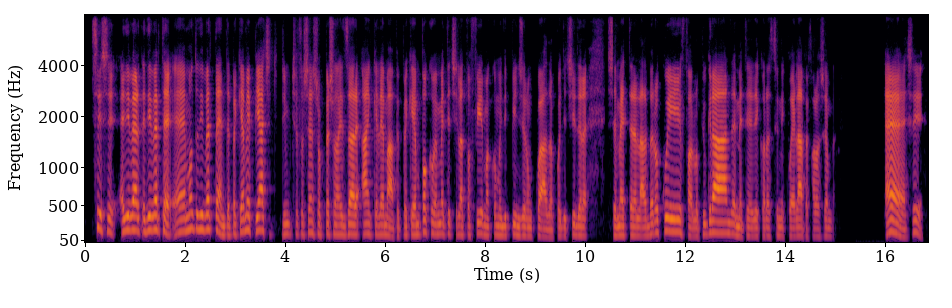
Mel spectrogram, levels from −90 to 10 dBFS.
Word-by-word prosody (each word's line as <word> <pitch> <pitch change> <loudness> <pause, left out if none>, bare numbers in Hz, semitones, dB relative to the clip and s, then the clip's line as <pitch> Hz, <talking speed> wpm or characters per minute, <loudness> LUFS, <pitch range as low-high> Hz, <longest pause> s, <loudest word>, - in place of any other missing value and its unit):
Sì, 205 -3 -1
sì, 175 -3 -3
è 150 - -4
divert 180 0 +5
è 160 - -2
diverte 180 +1 +4
è 155 +4 +1
molto 195 +3 -2
divertente 185 -11 +1
perché 130 +5 -2
a - - +3
me 185 +1 +2
piace 180 -6 +3
c 120 - -27
c - - -18
in 130 - -4
un 130 - -9
certo 135 -1 -11
senso 130 -1 -4
personalizzare 125 -1 +1
anche 130 -1 0
le 125 0 +1
mappe, 125 -2 0
perché 115 +1 -3
è - - +3
un 125 - -3
po' 160 +5 0
come 145 -4 -4
metterci 130 -1 -6
la 120 -1 0
tua 120 0 -8
firma, 125 -2 -2
come 120 0 -6
dipingere 115 -1 -5
un 110 -1 -7
quadro, 95 -3 0
puoi 110 +2 -8
decidere 115 0 -3 0.4
se 120 - -7
mettere 115 0 0
l'albero 115 +7 -1
qui, 165 -1 +2
farlo 105 -7 -4
più 130 +6 -8
grande, 145 -1 +5
mettere 110 -1 -5
le 105 - -6
decorazioni 110 0 -7
qua 110 0 -6
e - - -1
là 110 0 +3
per 105 0 -11
farlo 105 -1 -6
sembr 105 0 -10 1.0
eh, 95 - +5
sì. 155 +8 -5
125 Hz, 200 wpm, -24 LUFS, 115-150 Hz, 1.0 s, divert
